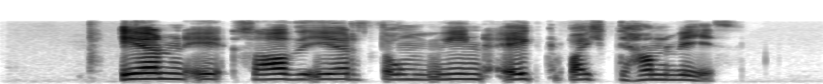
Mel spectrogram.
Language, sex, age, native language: Icelandic, male, 11, Icelandic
